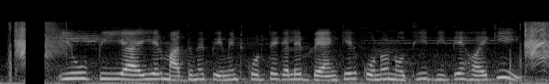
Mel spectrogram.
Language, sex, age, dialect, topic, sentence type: Bengali, female, 25-30, Rajbangshi, banking, question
